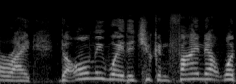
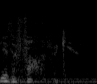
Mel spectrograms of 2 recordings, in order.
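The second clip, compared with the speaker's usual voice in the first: soft, unvoiced whisper, breathed out. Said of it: "he's saying".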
